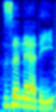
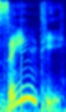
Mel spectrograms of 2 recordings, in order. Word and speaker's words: Zanetti: He says it's not Zanetti, it is Zanetti.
